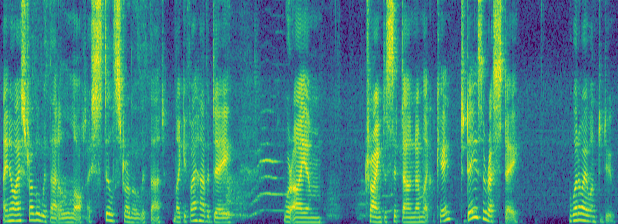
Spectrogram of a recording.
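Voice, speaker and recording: Talking with her viewers in a relaxed live chat, this woman from Norway, in her thirties, streams her crafting. She has a fairly low voice at a moderate pace, and she's candid, reflective and self-deprecating, often starting sentences over.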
